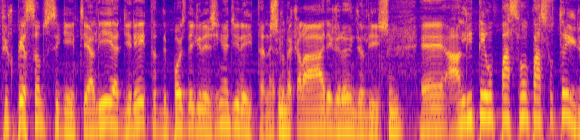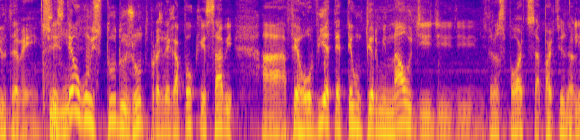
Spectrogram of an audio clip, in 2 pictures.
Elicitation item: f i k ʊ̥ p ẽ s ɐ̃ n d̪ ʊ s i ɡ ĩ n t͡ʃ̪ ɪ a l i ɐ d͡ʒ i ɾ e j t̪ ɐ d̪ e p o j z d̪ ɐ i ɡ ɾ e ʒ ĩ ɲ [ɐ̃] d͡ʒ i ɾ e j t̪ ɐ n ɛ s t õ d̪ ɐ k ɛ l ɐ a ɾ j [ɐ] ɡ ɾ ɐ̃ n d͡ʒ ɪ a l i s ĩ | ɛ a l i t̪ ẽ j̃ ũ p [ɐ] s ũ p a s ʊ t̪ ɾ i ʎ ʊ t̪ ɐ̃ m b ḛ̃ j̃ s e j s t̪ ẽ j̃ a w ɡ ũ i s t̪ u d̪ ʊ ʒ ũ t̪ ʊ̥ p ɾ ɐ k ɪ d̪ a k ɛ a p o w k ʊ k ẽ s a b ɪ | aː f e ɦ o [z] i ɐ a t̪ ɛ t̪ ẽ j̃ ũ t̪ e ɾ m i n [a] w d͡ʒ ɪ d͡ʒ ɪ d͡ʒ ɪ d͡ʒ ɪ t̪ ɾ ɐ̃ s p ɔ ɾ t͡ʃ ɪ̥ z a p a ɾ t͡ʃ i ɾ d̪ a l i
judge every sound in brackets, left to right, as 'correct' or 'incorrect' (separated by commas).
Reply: incorrect, correct, incorrect, incorrect, correct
